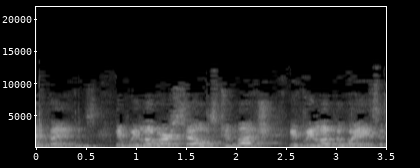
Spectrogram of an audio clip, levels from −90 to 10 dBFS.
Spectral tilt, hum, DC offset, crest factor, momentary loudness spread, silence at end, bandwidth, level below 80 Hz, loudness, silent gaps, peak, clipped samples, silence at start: -2 dB/octave; none; under 0.1%; 18 dB; 8 LU; 0 s; 13 kHz; -68 dBFS; -28 LUFS; none; -12 dBFS; under 0.1%; 0 s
